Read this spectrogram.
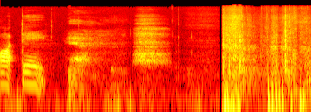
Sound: sighs

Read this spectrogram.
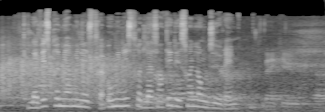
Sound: applause

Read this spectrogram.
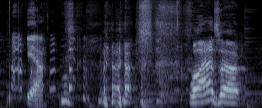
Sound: laughing

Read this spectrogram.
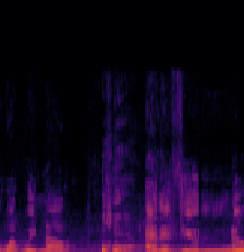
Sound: laughs

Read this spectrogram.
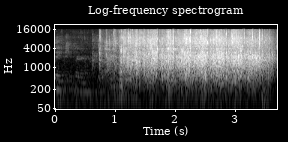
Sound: applauding

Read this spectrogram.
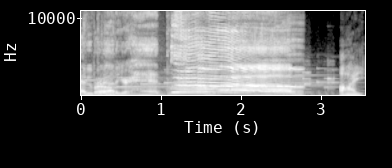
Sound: both groan in disgust

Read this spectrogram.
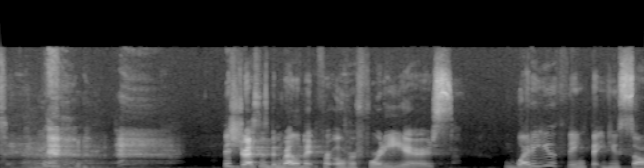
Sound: laugh

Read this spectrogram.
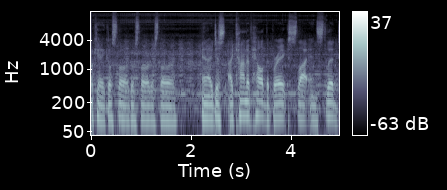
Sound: snowmobile engine revving

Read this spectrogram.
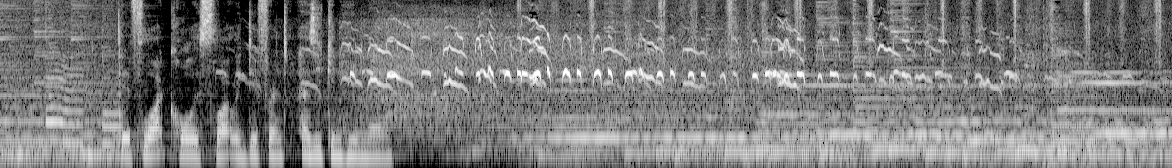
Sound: screeching bird calls

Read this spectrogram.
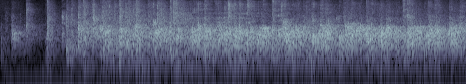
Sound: clapping

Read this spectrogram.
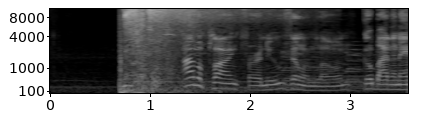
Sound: poof

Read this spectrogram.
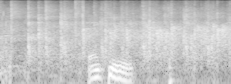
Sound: applause

